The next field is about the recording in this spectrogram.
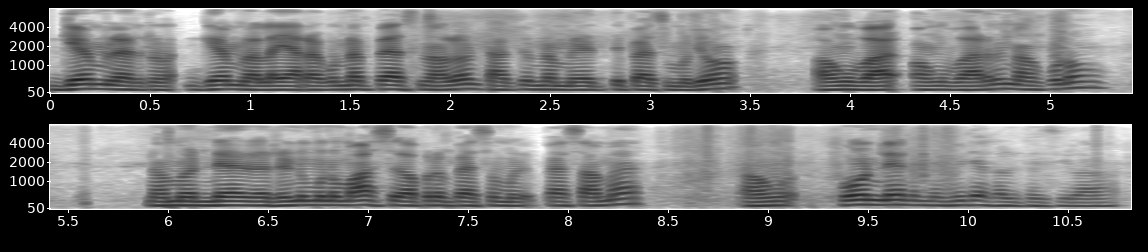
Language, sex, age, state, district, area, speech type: Tamil, male, 18-30, Tamil Nadu, Tiruvannamalai, rural, spontaneous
